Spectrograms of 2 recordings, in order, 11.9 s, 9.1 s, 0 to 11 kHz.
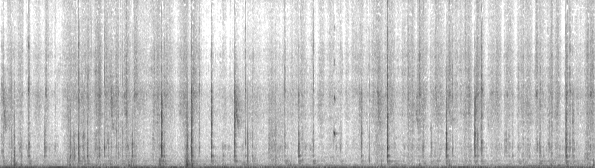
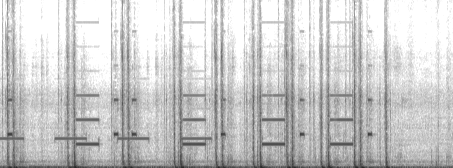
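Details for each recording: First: Toyota MMT (Aisin semi-automatic) gearbox with P0810, actuator turned slowly by hand with screwdriver, motor removed: scratchy, uneven clicking catching in steps, not smooth; clutch release bearing sleeve binding inside the clutch, causing repeat clutch actuator failures. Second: Toyota MMT semi-automatic gearbox (Aisin) clutch actuator after repair, set P0810; electric motor whirs and clicks in repeated bursts between test beeps during real-time computer test, reading minus 7.5, clutch pulls very easily; normal clutch actuator operation.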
